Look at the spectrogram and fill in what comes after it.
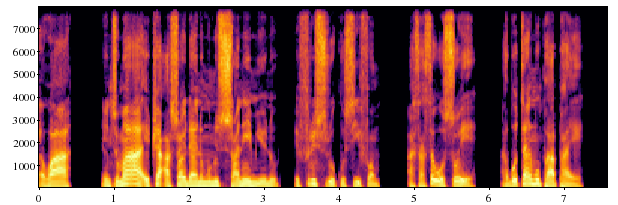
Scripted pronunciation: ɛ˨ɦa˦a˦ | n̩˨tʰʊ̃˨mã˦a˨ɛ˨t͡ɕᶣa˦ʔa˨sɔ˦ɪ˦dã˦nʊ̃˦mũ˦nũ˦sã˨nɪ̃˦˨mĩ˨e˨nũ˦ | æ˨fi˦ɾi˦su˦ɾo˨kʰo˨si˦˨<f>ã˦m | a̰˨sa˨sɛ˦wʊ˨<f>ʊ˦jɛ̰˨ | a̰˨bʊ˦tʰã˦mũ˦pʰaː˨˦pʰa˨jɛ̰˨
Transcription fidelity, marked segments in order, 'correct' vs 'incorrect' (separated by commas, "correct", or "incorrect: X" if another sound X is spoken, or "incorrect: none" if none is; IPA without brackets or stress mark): correct, incorrect: s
